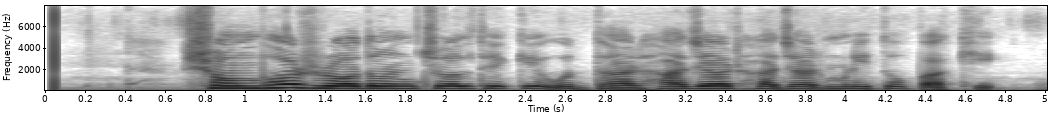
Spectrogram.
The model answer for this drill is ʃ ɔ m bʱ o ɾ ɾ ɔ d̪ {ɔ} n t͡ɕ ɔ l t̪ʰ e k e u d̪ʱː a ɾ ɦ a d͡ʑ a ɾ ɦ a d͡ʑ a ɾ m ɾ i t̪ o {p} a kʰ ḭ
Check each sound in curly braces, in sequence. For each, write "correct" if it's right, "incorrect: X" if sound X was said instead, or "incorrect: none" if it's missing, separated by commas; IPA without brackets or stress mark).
correct, correct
